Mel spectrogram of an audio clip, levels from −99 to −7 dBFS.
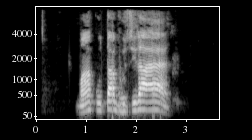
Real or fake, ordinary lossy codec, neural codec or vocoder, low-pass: real; MP3, 64 kbps; none; 7.2 kHz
